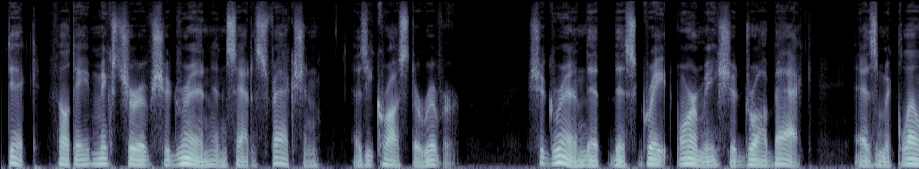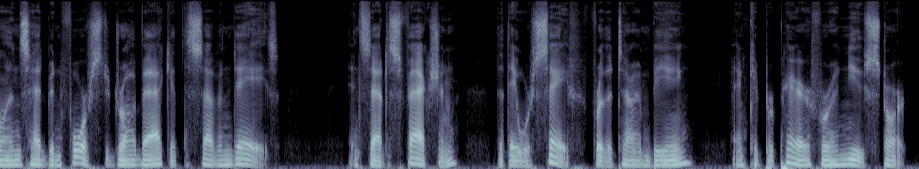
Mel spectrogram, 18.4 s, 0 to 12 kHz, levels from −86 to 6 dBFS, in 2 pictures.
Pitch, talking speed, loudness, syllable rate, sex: 95 Hz, 165 wpm, -22 LUFS, 4.7 syllables/s, male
